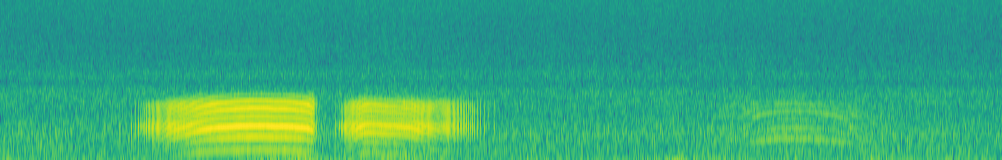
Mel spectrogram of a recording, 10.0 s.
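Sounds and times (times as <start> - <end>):
Atlantic puffin groaning call: 1.4 - 5.0, 7.2 - 8.9.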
